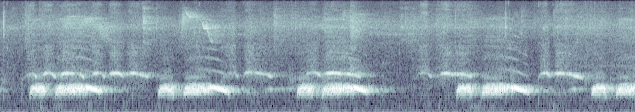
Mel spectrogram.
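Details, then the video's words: Spotted doves kept at a dove farm in Ba Vì, Hanoi, Vietnam, singing in the early morning: deep, rolling three-part coos repeated about every one and a half seconds, with faint high chirps of other birds behind. "CU GÁY SÁNG SỚM"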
